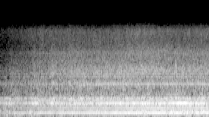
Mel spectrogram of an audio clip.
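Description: A boat's motor drones steadily as it makes its way down the Podkamennaya Tunguska River near the village of Vanovara, amid heavy smoke from fires: a continuous, fairly loud hum with a low tonal rumble and broad wash of engine noise, holding even throughout with no voices.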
